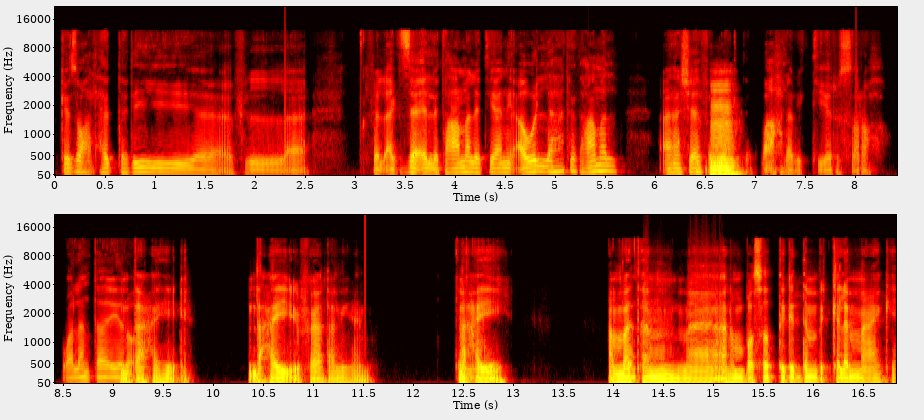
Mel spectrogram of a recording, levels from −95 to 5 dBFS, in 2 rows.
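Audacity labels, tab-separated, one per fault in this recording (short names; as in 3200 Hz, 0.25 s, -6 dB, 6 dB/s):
2.300000	2.300000	pop -16 dBFS
5.330000	5.330000	gap 3.4 ms
8.010000	8.010000	pop -18 dBFS
11.520000	11.520000	pop -8 dBFS
14.300000	15.110000	clipped -11.5 dBFS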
